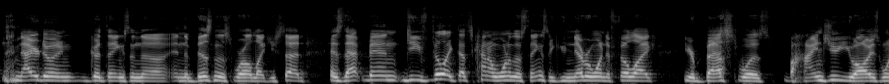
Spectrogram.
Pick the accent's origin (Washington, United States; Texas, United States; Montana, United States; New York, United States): Texas, United States; Southeast; we grew up in Southeast Texas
